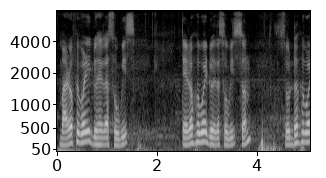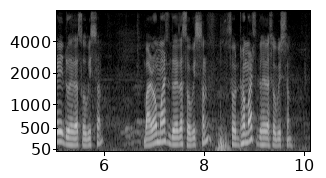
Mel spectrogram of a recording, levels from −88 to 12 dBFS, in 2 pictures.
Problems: constant background noise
